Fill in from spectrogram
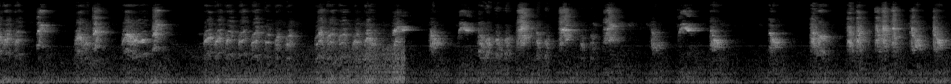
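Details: Long-tailed shrike, kept bird, singing in a mimicry training setting: a rapid run of harsh, scratchy chirps and short buzzy notes in dense bursts, with brief pauses, all at high pitch.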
